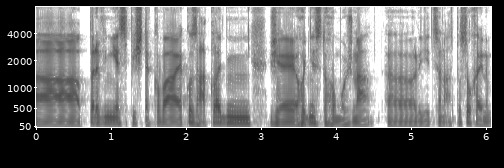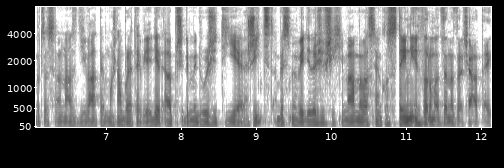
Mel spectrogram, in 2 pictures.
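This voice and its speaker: A man's very fast delivery at a fairly low pitch with ordinary pitch variation. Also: quiet background. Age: 30s. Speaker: streamer and vidcast host; streamer, vidcast host. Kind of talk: casual chat. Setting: home streaming studio. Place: home room. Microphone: studio mic.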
